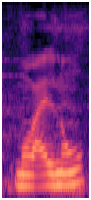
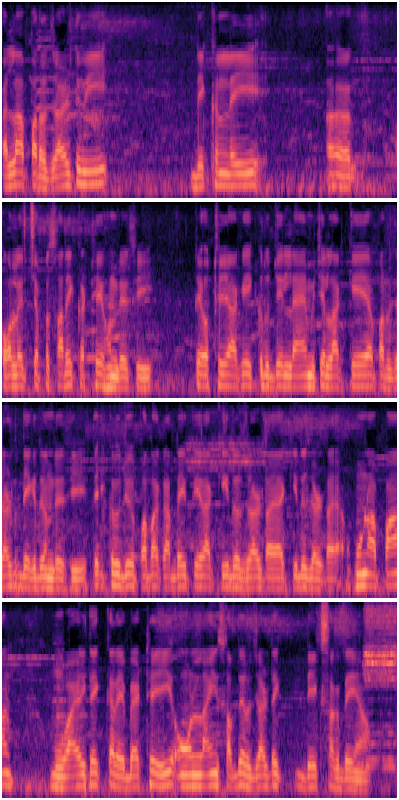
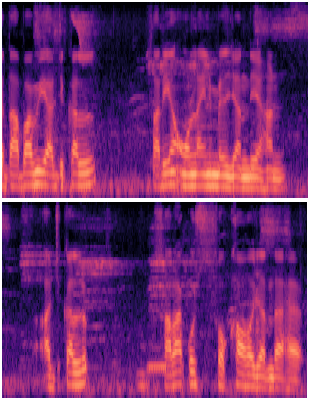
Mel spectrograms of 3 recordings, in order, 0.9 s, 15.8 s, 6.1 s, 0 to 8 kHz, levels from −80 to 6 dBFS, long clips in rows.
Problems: constant background noise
